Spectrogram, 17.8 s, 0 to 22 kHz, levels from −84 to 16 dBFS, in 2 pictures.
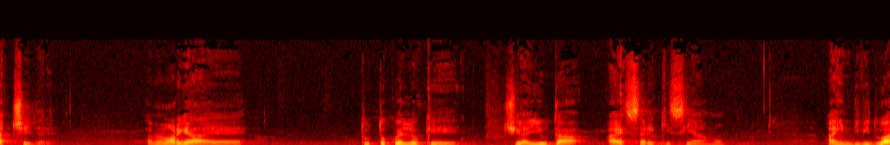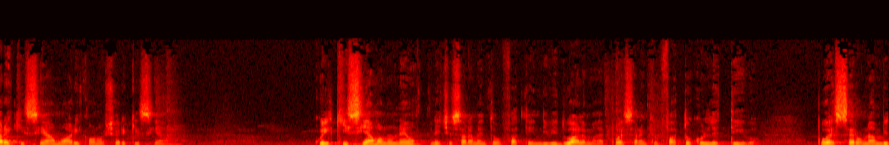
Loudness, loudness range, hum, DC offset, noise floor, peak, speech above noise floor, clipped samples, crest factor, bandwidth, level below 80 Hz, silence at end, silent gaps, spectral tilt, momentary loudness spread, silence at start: -29 LUFS; 4 LU; none; under 0.1%; -58 dBFS; -6 dBFS; 29 dB; under 0.1%; 24 dB; 16 kHz; -62 dBFS; 0 s; none; -4 dB/octave; 15 LU; 0 s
